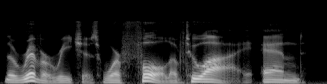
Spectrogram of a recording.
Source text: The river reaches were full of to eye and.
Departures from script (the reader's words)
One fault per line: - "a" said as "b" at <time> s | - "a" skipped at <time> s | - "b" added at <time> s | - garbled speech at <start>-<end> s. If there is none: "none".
none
